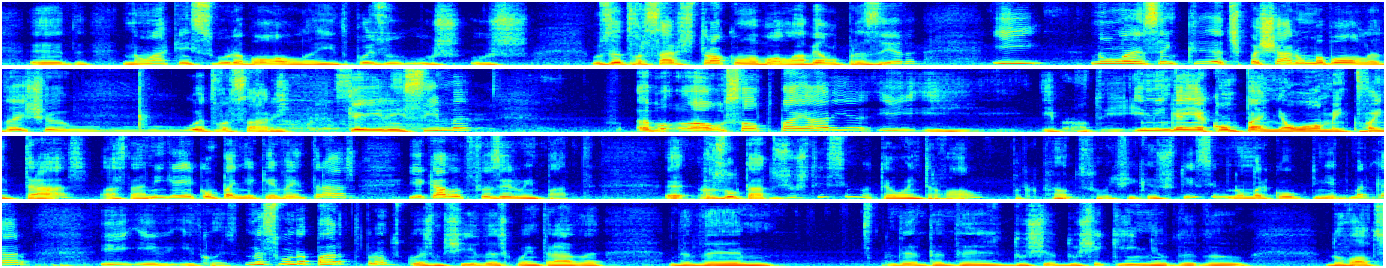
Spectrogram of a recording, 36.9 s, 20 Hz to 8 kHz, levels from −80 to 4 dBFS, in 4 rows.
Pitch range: 145-200 Hz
